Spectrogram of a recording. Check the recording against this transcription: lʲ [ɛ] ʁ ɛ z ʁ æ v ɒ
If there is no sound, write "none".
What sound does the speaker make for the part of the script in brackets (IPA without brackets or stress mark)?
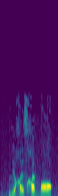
ɜ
